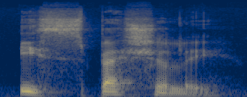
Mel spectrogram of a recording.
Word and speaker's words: especially: Um, you talked later, ah, there's one, um, tiny mistake that I noticed and you sometimes said it correctly, sometimes didn't say it correctly and it's the word 'especially.' So there's a difference between the word 'specially' and 'especially.'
